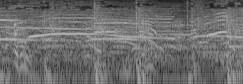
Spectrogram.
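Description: A rioting crowd shouting and yelling, many voices at once, with a few sharp knocks among them.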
